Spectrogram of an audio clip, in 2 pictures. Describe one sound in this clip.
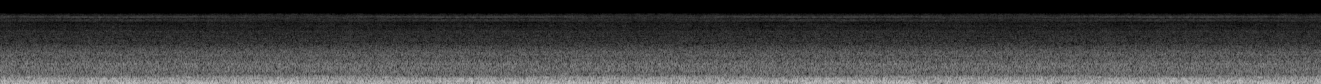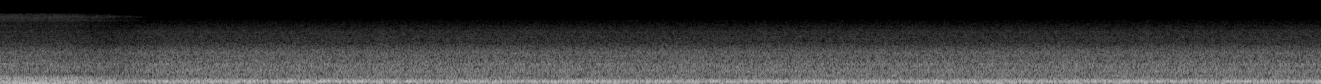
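Jet engines roar steadily and muffled.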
